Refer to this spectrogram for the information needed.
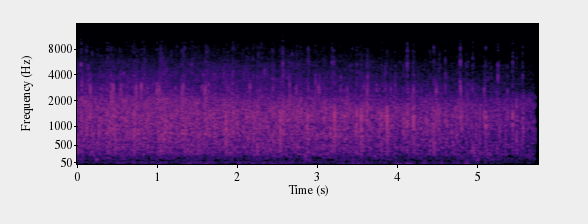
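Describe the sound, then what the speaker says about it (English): Sustained audience applause at a 2013 sports hall of fame induction ceremony, a dense steady clatter of many hands clapping together throughout, loud and continuous with no voices over it. "Would you give them a nice round of applause, please?"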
